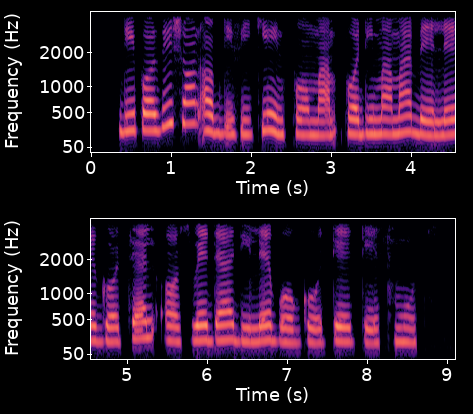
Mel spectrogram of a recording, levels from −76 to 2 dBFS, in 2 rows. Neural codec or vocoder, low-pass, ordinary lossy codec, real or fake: none; 3.6 kHz; none; real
